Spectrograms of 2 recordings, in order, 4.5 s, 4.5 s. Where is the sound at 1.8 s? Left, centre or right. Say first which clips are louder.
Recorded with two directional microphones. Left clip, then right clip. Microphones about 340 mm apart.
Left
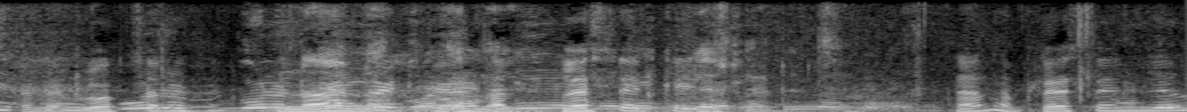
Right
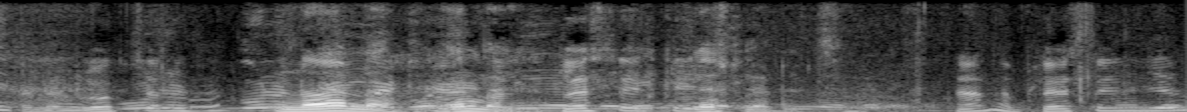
Left 2 dB; centre.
